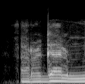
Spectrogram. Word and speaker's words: Aragan: ARAGAN means sweat, like your yeah, blessing. So it's actually pronounced ARAGAN. ARAGAN means sweat, like your sweat.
